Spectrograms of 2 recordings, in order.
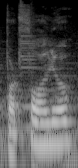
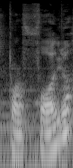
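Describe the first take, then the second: First: The T sound is pronounced in the word. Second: The T sound is left silent in the word. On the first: The speaker calls it wrong. "Let me correct myself" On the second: The speaker calls it right. "silent T"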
